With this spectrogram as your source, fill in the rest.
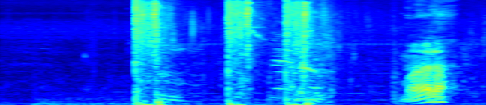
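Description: A pistol fires a few sharp shots.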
